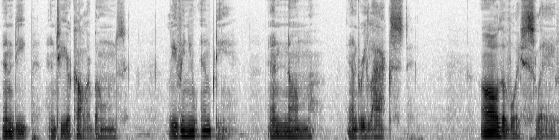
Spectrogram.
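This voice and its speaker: A man with a very deep, low voice leads a hypnosis recording. He speaks very slowly and repeats his commands, often sinking into hushed whispers. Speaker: hypnosis audio narrator. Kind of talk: slow scripted hypnotic induction.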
